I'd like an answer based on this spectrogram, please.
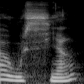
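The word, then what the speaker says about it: aoûtiens: Ainsi, On parle des juilletistes pour les personnes qui partent en juillet et des Haussiens, le T est prononcé S, pour les personnes qui partent en août.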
